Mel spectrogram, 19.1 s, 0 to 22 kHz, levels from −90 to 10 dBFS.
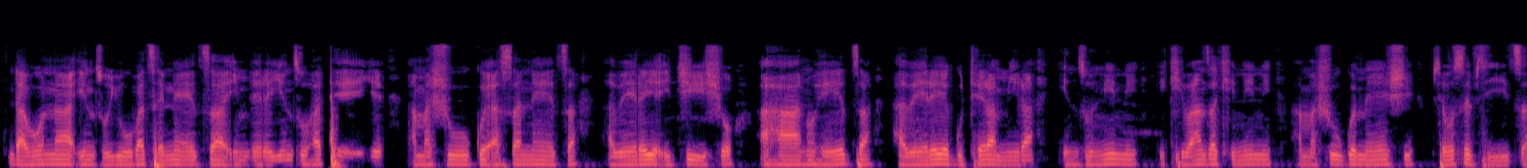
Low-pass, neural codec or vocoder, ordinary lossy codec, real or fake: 7.2 kHz; none; AAC, 32 kbps; real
